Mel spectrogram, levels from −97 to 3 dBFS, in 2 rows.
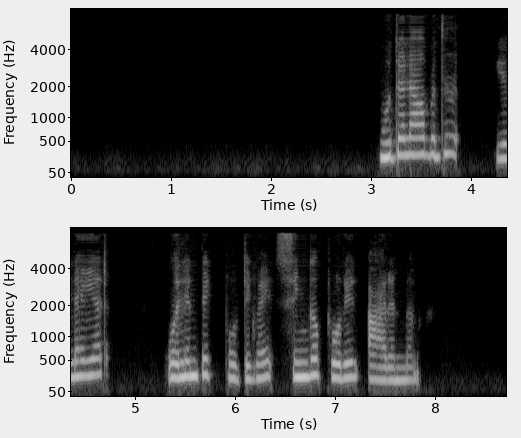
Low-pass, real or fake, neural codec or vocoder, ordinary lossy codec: none; fake; codec, 16 kHz, 1.1 kbps, Voila-Tokenizer; none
